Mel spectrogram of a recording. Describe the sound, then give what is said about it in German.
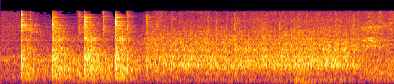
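Metalworking noise in a training workshop at Audi in Ingolstadt, where milling, turning, drilling and filing are done: four sharp hammer-like metallic strikes in quick succession, then a steady mechanical whir of machinery continuing, with no talking. “Hier, wo Autos für die Welt produziert werden, gibt es natürlich auch eine eigene Lehrwerkstatt, wo gefräst, gedreht, gebohrt und gefeilt wird.”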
